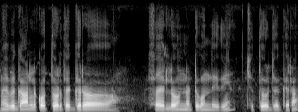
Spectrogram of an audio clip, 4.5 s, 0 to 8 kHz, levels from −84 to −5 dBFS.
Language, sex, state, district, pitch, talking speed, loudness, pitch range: Telugu, male, Andhra Pradesh, Chittoor, 105 Hz, 135 wpm, -18 LUFS, 95-110 Hz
